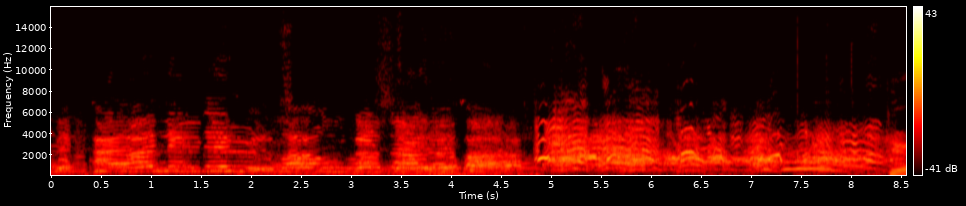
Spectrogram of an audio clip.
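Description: A group of young children singing together in unison. From about five seconds in, many children's voices call out at once, louder and overlapping.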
